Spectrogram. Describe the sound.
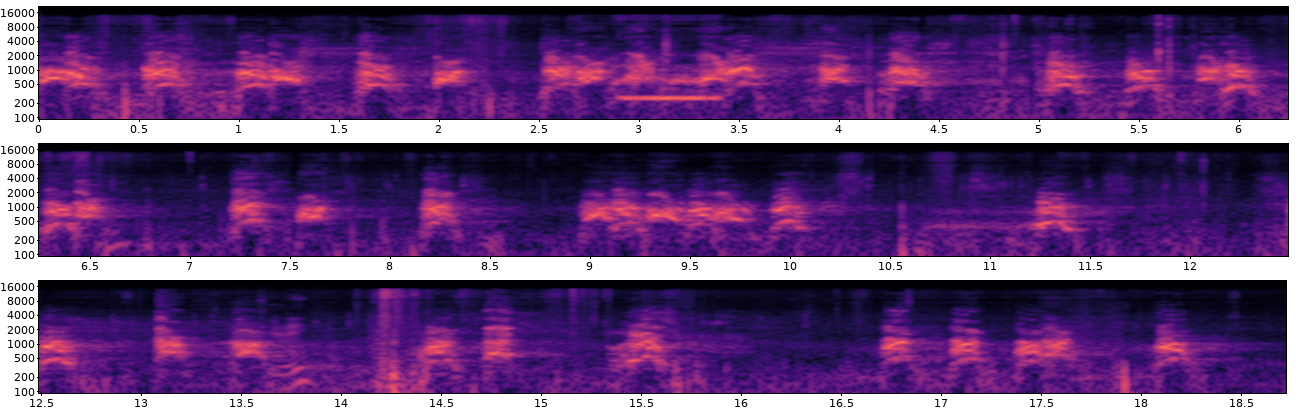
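Two dogs bark repeatedly in quick, uneven bursts as they run at a man, loud, with some yipping mixed in; a person briefly speaks near the start.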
